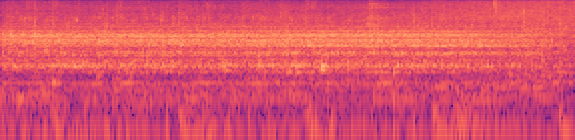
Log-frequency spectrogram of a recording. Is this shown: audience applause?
no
